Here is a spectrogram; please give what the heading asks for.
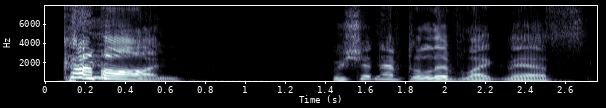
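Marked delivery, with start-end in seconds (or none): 0.1-0.7 loud, high cry of frustration; exasperated shout. Real, not acted. Complaining about the neighborhood stench, an exasperated shout. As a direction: throw it out in disbelief. Ranting about fart gas outside.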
